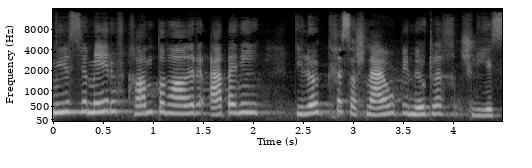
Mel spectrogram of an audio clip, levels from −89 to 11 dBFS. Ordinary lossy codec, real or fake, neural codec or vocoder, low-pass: MP3, 64 kbps; fake; codec, 32 kHz, 1.9 kbps, SNAC; 14.4 kHz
